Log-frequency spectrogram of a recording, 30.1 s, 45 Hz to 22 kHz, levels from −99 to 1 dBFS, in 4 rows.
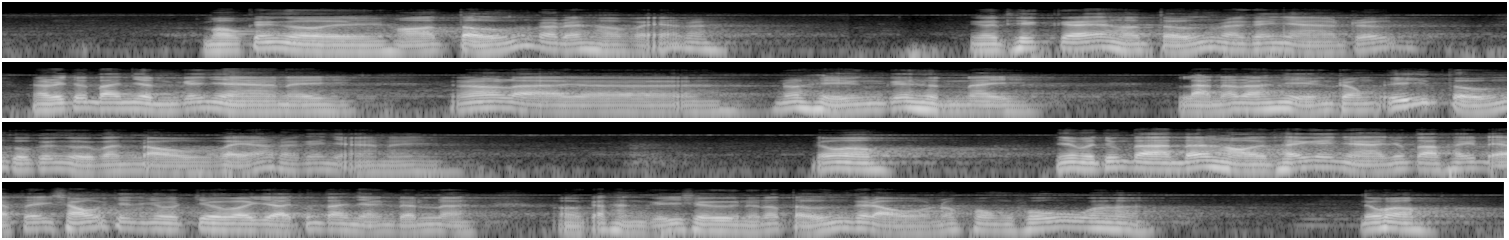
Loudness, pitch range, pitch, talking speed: -26 LUFS, 95-125 Hz, 105 Hz, 185 wpm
